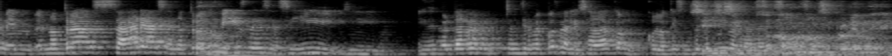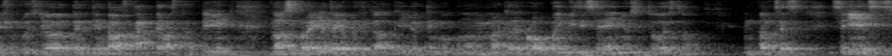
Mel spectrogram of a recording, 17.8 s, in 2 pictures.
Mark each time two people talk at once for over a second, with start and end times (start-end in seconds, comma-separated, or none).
6.9-8.2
